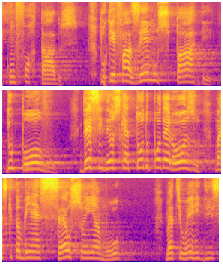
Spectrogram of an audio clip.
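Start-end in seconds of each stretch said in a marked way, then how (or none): 1.6-9.3 raised, driving pulpit voice; fervent preaching. Acted. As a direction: preach with rising force to the last phrase.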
